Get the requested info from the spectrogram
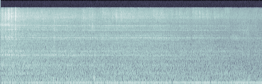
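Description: Steady low hum with an even rushing hiss over it, unchanging throughout, with no distinct knocks or clanks.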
